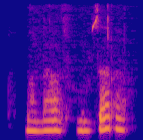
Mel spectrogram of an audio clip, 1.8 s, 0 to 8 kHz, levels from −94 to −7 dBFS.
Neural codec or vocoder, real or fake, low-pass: none; real; 7.2 kHz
